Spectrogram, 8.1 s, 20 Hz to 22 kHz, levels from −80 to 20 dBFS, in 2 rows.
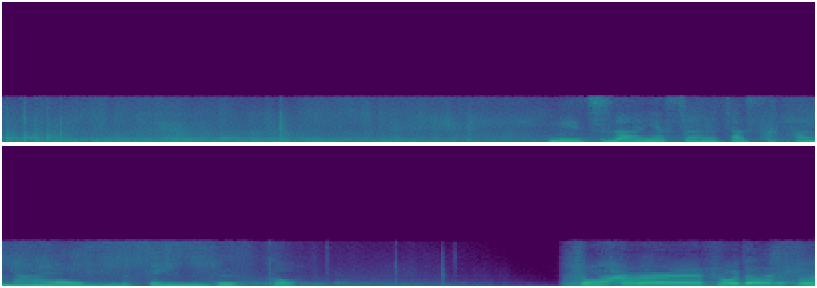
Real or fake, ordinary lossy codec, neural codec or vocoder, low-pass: fake; none; codec, 16 kHz, 0.5 kbps, FunCodec, trained on Chinese and English, 25 frames a second; 7.2 kHz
